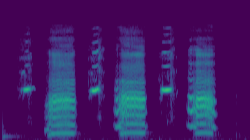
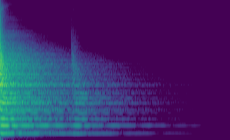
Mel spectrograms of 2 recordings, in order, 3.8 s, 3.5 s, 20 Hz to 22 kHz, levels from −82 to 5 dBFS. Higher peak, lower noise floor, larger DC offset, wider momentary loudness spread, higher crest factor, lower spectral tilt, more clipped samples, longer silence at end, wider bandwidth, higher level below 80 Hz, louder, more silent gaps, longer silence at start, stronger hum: second, -18 dBFS vs 0 dBFS; about the same, -73 dBFS vs -72 dBFS; neither; second, 7 LU vs 21 LU; second, 14 dB vs 24 dB; first, -1.5 dB/octave vs 0.5 dB/octave; neither; second, 0.5 s vs 2.15 s; second, 11 kHz vs over 20 kHz; second, -84 dBFS vs -78 dBFS; second, -32 LUFS vs -19 LUFS; neither; first, 0.3 s vs 0 s; neither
